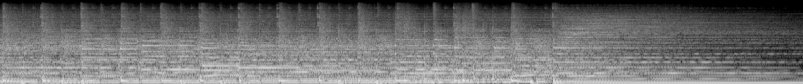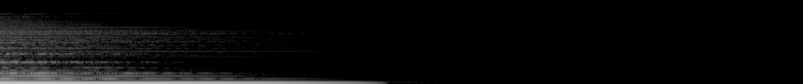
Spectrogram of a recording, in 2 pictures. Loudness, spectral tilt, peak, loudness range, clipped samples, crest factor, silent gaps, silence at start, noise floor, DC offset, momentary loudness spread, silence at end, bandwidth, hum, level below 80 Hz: -12 LUFS; -5 dB/octave; 0 dBFS; 17 LU; under 0.1%; 14 dB; none; 0 s; under -90 dBFS; under 0.1%; 15 LU; 4.55 s; 18.5 kHz; none; -22 dBFS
